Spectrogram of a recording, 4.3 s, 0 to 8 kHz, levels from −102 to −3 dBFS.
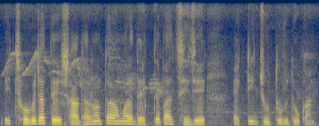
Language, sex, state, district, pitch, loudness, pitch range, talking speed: Bengali, male, Tripura, West Tripura, 150 Hz, -19 LUFS, 140-160 Hz, 155 wpm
